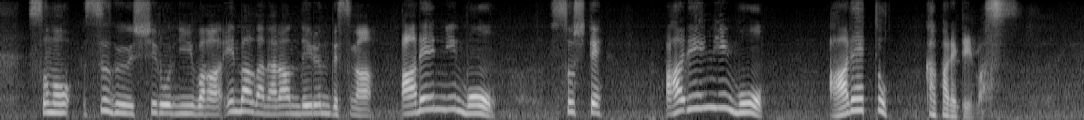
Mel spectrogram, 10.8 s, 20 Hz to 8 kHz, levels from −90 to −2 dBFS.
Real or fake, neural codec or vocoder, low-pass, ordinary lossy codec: fake; codec, 16 kHz, 0.8 kbps, ZipCodec; none; none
